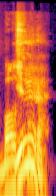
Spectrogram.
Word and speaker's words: Bustle: Am I saying it right? Is it Bustle? Yeah.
